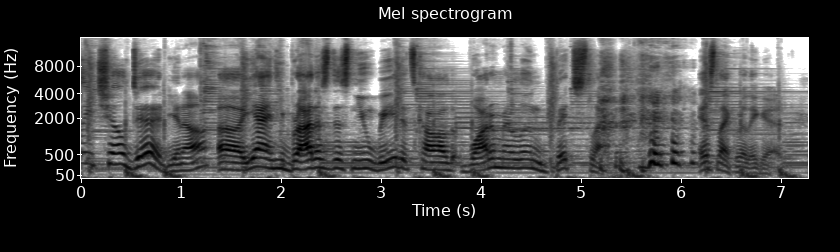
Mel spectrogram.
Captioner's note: laughter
